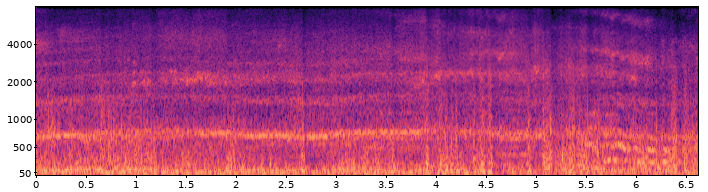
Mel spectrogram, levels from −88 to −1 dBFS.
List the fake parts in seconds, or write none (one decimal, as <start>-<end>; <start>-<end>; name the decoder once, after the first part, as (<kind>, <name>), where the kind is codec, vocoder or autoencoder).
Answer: 3.8-6.0 (vocoder, Vocos)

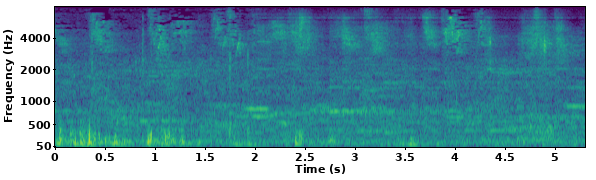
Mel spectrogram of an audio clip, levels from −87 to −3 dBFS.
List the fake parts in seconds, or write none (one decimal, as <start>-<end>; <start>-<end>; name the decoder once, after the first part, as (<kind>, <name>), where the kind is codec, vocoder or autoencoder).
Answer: 2.0-3.9 (codec, SNAC); 4.3-5.3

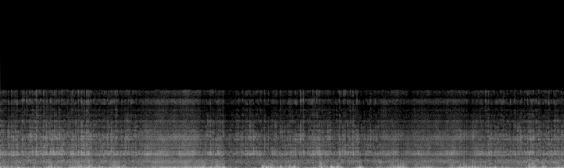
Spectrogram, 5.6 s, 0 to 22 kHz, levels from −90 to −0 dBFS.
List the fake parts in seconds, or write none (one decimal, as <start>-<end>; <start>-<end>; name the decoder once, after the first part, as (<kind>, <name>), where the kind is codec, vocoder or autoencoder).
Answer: 1.4-2.0 (vocoder, WaveNeXt); 3.8-4.8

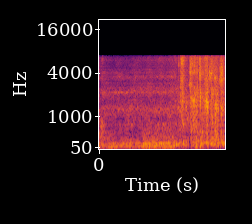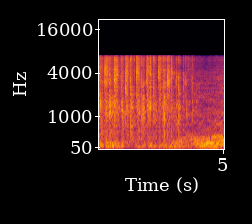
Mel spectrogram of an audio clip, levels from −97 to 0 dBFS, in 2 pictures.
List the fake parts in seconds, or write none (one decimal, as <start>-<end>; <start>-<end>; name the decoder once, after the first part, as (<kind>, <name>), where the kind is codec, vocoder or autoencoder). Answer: 0.0-5.0 (codec, SNAC)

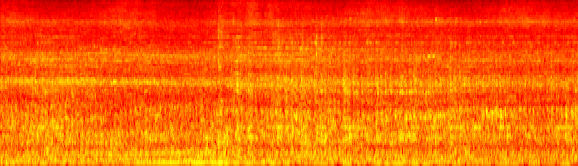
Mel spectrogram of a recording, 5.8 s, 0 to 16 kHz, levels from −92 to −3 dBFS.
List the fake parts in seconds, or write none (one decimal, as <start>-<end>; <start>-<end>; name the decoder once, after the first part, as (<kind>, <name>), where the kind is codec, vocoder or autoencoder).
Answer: none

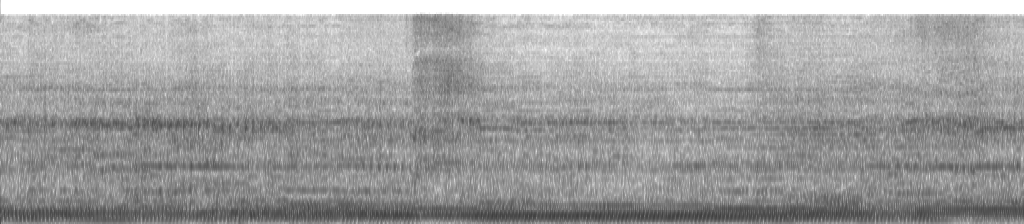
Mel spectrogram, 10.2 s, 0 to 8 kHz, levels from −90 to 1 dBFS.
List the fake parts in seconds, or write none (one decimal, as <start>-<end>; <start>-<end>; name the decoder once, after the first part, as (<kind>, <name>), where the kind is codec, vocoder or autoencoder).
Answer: 0.0-3.4 (codec, SNAC); 4.2-10.2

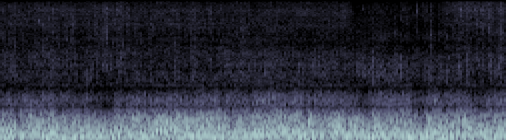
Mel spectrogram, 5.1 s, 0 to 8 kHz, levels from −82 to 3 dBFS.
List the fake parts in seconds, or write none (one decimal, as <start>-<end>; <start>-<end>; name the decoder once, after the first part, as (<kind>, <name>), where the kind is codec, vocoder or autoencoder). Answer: none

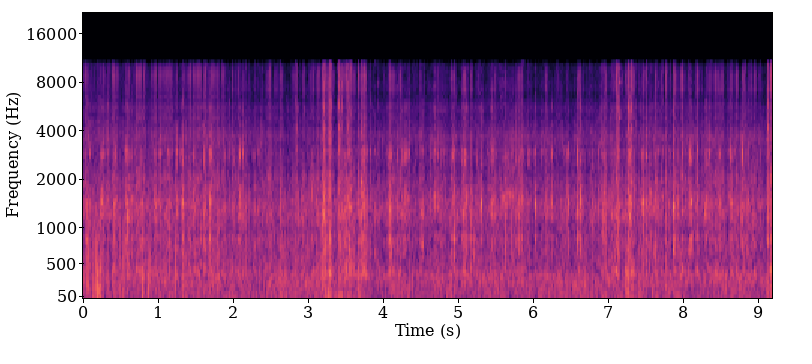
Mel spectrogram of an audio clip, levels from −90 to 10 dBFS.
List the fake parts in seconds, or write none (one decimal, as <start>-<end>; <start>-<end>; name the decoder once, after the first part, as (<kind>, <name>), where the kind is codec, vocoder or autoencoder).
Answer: 4.5-5.5 (vocoder, Vocos)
